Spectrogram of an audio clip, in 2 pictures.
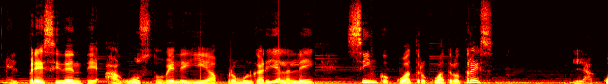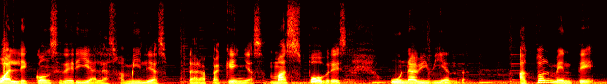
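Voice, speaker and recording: A man narrating an educational history video, telling the story directly to the viewer. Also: medium pitch. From Peru. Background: guitar music.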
